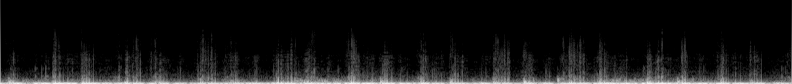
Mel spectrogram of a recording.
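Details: ASMR heartbeat recorded close to the chest during a live stream: dense, deep thumping at about 81 beats a minute, counted over one minute, with a muffled low rumble.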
